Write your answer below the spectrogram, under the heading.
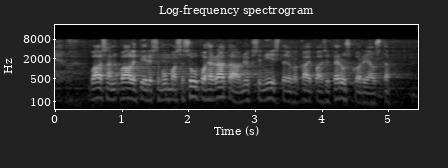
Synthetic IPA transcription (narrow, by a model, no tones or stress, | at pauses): ʋɑːsɑnʋɑːlipiːrisːæmuːmːuɑsːɑsuːpoherrɑt̪ɑonyksiniːst̪æjokɑkɑipːˑɑːsiperuskorjɑust̪ɑ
